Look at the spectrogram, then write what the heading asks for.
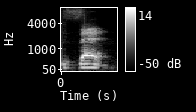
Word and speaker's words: Z: and also and also British people pronounce it zed z yeah that's weird yeah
